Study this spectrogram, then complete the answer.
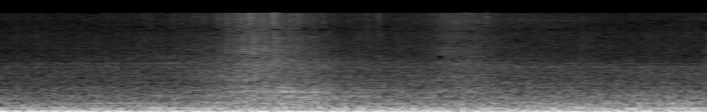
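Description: A truck passes close by with a brief whoosh.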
